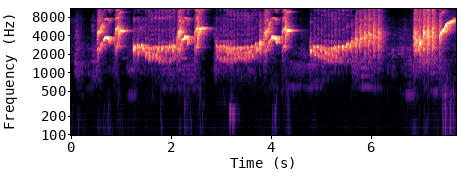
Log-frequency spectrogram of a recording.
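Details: Leafbird in full, lively song, its material said to include Doraemon-style phrases: loud, varied high phrases with rising and falling whistled sweeps and rapid buzzy trills, broken by short pauses, about two seconds each.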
